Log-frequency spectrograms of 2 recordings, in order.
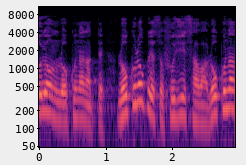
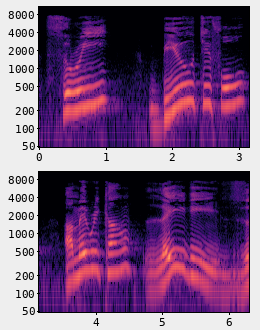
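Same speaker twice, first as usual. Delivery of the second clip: example sentence read slowly and carefully, word by word; slow model reading; 4 semitones higher, much slower than usual. Shown as a demonstration. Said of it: "こういう言い方". (ゆっくり丁寧に例文を読み上げる)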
